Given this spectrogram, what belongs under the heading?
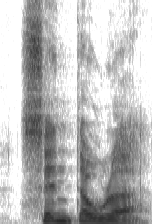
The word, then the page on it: sentaular: sentaula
